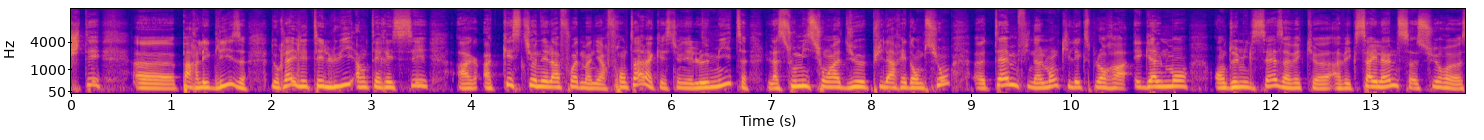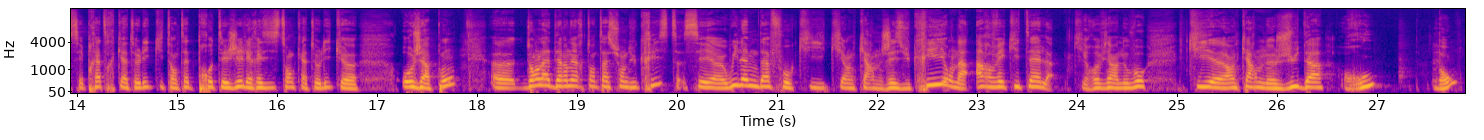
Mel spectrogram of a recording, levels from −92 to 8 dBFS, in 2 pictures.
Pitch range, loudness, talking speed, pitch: 165-205 Hz, -17 LUFS, 180 wpm, 185 Hz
